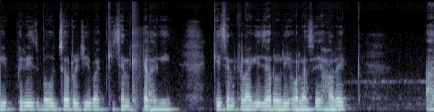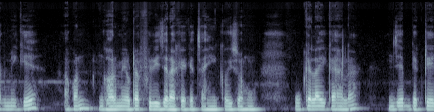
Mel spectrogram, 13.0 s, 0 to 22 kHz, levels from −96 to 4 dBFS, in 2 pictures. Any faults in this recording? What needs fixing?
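A call audio freeze runs from 1.99 to 2.15 s. The sound stops advancing and the last fragment is stretched into a fading buzz for about 140 ms. When the stream resumes it picks up exactly where it left off, so nothing is lost, but playout now sits about 140 ms later than before. The likely cause is delayed packets draining the jitter buffer. Provisioning the jitter buffer with enough headroom for the network's delay spikes would prevent it.

A skip ahead follows at 2.21 to 2.24 s. Roughly 70 ms of speech is missing, and the two sides are joined with only about 10 ms of fill, so the audio lurches forward. It undoes part of the freeze's added delay, cutting latency by roughly 50 ms. Audio was dropped while newer audio was already queued. Recovering delay gradually by time-scaling, rather than dropping audio outright, would avoid the audible jump.

A jitter buffer slow-down covers 2.27 to 2.52 s. 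Pitch periods are repeated to play the speech at about 84% speed with pitch unchanged, adding 46 ms. The sounds are drawn out as the buffer rebuilds its reserve right after the skip. Smoother target-delay control that does not swing between dropping and stretching would prevent this back-and-forth.

A jitter buffer speed-up runs from 7.55 to 8.58 s. Short pitch-period chunks are removed repeatedly, totalling roughly 150 ms, so the speech plays at about 112% speed at the same pitch and sounds hurried. This follows an overfilled buffer, as when a burst of delayed packets arrives together. Capping the compression rate, or spreading the reduction over a longer span, would make the catch-up less noticeable.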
